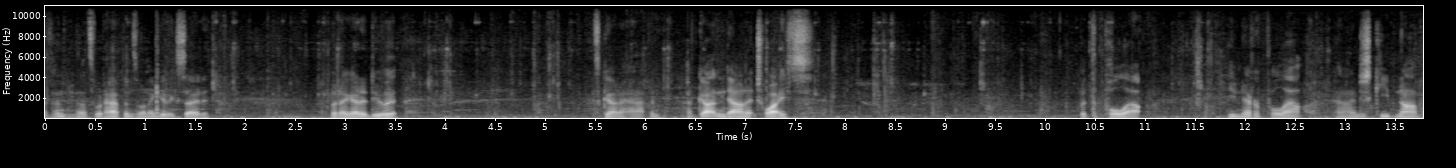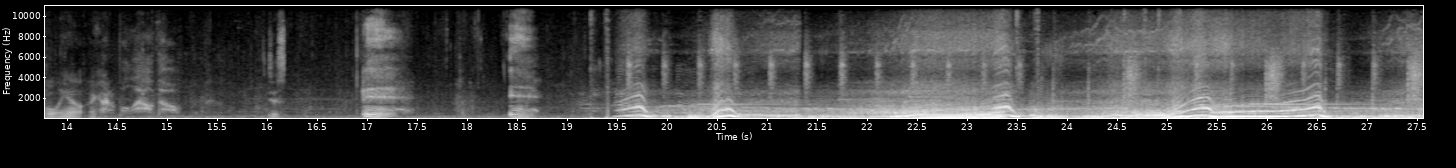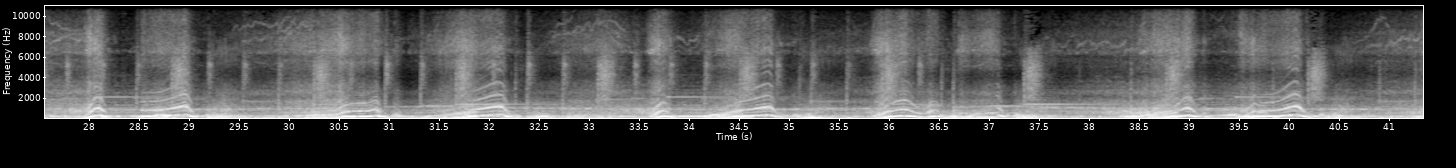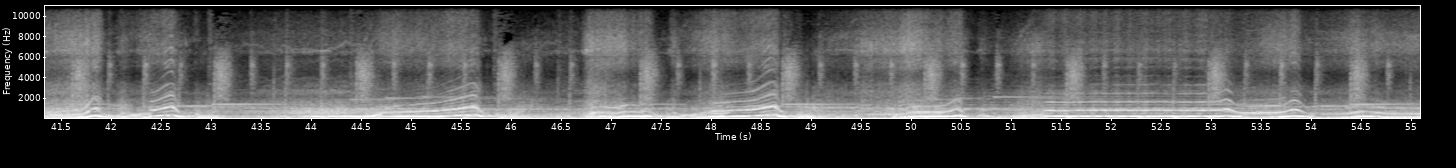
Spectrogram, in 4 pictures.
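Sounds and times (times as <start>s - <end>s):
background music: 19.2s - 55.0s
drone motors whining: 19.2s - 55.0s.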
